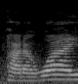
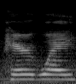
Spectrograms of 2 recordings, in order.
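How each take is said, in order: First: It is said without the American pronunciation. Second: It is said with the American pronunciation.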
